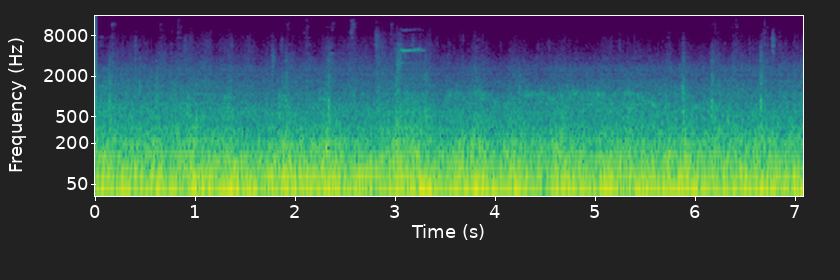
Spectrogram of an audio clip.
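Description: Steady low rumble of a car's engine and tyres heard from inside the cabin while driving slowly in city traffic, with a brief high squeak about three seconds in.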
